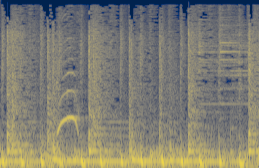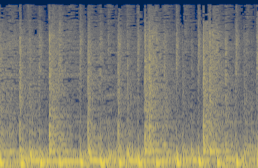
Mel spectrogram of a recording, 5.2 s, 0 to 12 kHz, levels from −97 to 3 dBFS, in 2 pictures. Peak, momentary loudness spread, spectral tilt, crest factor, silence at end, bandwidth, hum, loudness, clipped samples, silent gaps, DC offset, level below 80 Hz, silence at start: 0 dBFS; 2 LU; -5 dB/octave; 12 dB; 0 s; 11.5 kHz; none; -14 LUFS; under 0.1%; none; under 0.1%; -18 dBFS; 0 s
